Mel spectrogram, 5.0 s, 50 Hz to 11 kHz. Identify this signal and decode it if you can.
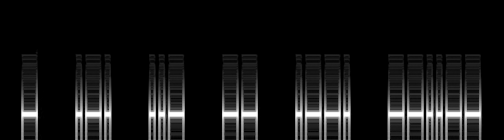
Morse code, heard as a keyed tone, about 25 wpm, spaced as for 15 wpm, 550 Hz. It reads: TRUMP,
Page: news-headlines-in-morse-code-at-15-wpm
